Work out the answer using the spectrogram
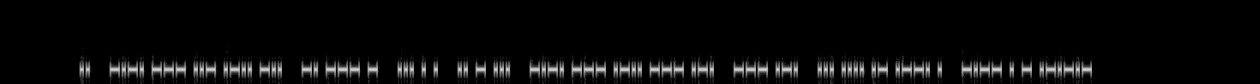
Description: Morse code, heard as a keyed tone, about 40 wpm, 700 Hz. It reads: I COULD NOT SEE ITS COLOR OR SHAPE YET.
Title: Sentences from Top 1000 Words - Review Part 3 - 40wpm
